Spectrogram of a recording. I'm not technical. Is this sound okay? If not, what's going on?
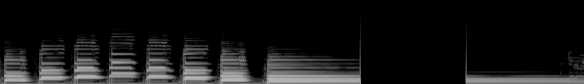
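No. At 3.60 seconds the sound cuts out completely. It stays totally silent until 4.66 seconds, about one second. This is an audio dropout to silence. The input was likely lost briefly, so nothing was captured. Whatever happened then is gone.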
